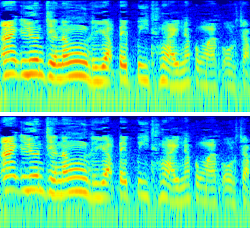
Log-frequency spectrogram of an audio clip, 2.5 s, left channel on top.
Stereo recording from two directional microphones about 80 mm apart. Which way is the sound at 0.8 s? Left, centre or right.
Right.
